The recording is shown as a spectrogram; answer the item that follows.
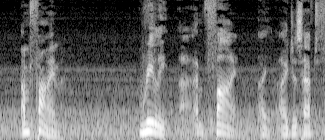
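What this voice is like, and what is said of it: Usual voice. Nothing is said of it.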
